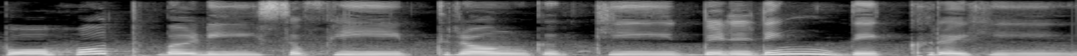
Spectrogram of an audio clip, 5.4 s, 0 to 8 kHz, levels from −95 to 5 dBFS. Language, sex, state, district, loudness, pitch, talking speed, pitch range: Hindi, male, Punjab, Fazilka, -14 LUFS, 225 Hz, 90 wpm, 215-235 Hz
